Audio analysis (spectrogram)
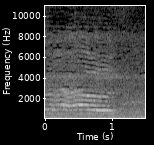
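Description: A cat meows nearby, a drawn-out, wavering call that fills the short moment clearly and stands alone without talk.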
